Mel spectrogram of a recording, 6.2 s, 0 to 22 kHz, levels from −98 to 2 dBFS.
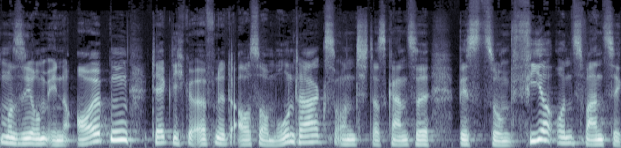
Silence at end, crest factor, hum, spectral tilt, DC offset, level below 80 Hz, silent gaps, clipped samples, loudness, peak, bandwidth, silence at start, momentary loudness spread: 0 s; 12 dB; none; -6 dB/octave; under 0.1%; -56 dBFS; none; under 0.1%; -13 LUFS; 0 dBFS; 18 kHz; 0 s; 7 LU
